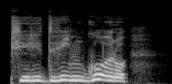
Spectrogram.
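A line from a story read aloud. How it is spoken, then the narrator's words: Hoarse croak. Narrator (Russian): прохрипела я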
